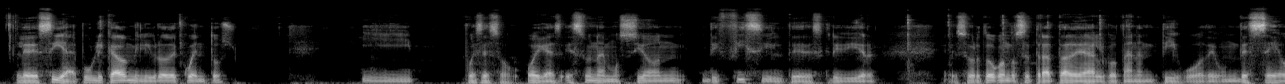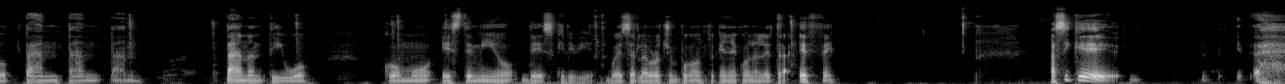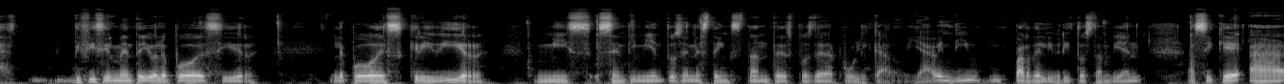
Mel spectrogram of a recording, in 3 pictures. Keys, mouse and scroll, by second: 0.1-2.0 shift+drag, 2.4 ctrl+click, 3.3-9.8 ctrl+drag, 9.9 ctrl+shift+middle click, 10.4-12.2 ctrl+shift+middle drag, 12.3-14.3 shift+middle drag, 14.4 middle click, 15.3 ctrl+click, 15.8 ctrl+click, 17.0-18.1 ctrl+drag, 18.1 ctrl+shift+click, 20.0 f, 21.2 click, 22.1-29.6 ctrl+drag, 29.8-32.1 ctrl+drag, 32.3 ctrl+click, 33.0 shift+click, 34.2-38.0 ctrl+drag, 38.1 ctrl+middle click.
